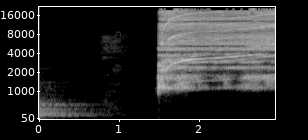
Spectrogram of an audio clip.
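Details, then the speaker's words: Bosch Professional GWS6-100 angle grinder (11,000 rpm, 670 W) after armature replacement: silence then clean, steady high whine with no grinding or rattle; running perfectly. "That this angle girder of ours is running absolutely perfect, while handling it and either you fit the back cover and then start it"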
